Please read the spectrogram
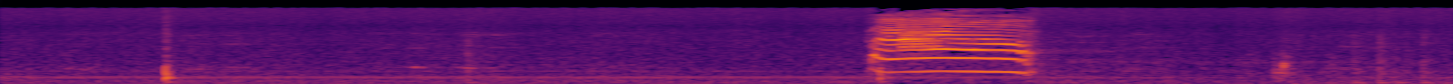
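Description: A tabby cat in labour meows once, a clear, pitched call of just under a second. A soft tick sounds about a second in.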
